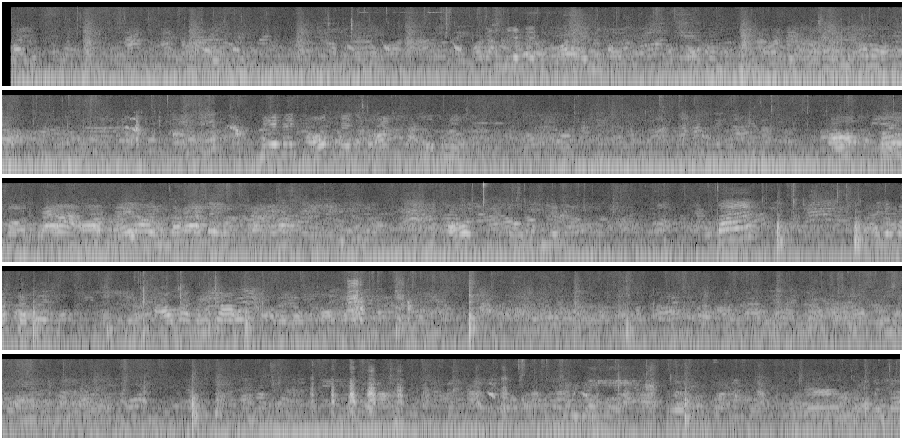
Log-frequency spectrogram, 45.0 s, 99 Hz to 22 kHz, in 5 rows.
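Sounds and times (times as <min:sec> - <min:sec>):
chickens clucking: 0:04.9 - 0:22.4, 0:23.2 - 0:44.9.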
